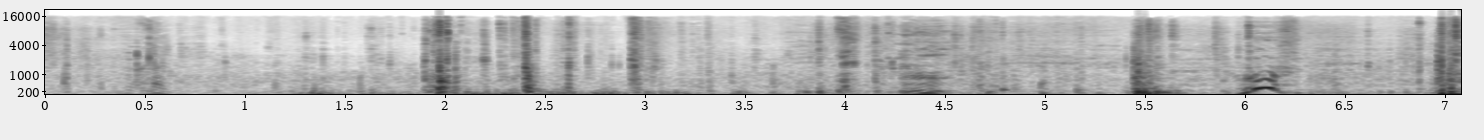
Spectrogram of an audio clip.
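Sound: getting into a car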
